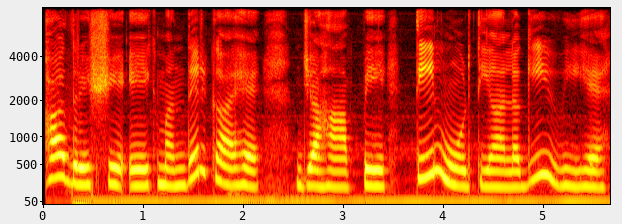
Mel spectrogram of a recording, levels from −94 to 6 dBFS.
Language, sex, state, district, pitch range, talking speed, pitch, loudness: Hindi, female, Jharkhand, Ranchi, 205-260 Hz, 135 wpm, 215 Hz, -16 LUFS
